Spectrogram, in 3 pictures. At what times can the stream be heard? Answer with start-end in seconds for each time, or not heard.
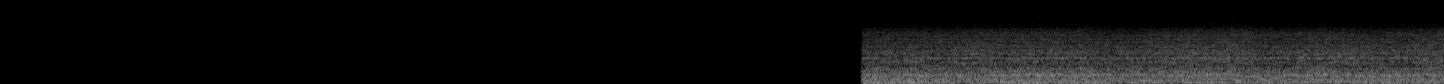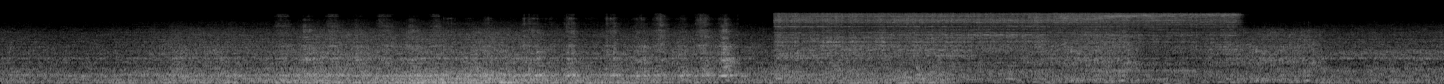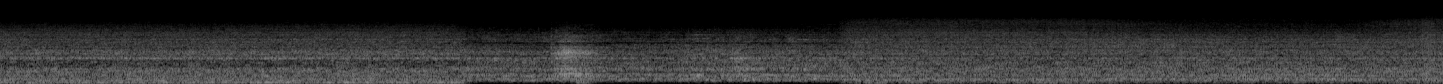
8.6-43.2.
